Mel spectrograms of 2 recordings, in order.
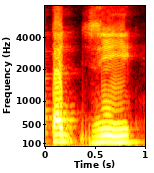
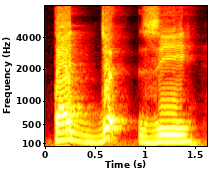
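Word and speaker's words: تجزي: Contoh yaumal la tajzi, ini enggak mantul, maka dia salah. Yang kedua yaitu menambahkan hamzah, misalkan tajzi, la tajzi, ini menambahkan hamzah, atau dia putus, misalnya tajzi, nah ini putus. Harusnya mengalir saja, dia ketika membaca qalqalah dia mengalir. Yaitu gimana? Tajzi, nah seperti itu.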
